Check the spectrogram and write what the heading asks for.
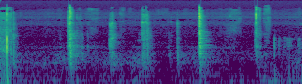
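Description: A few light, separate clicks and knocks, about seven spread unevenly, from the phone and things around it being handled inside the van.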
